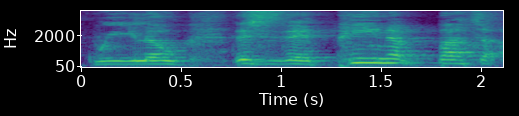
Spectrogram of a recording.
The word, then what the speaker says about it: Gweilo: had a few of them i think i'm pronouncing it right guilo this is their peanut butter and raspberry jam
